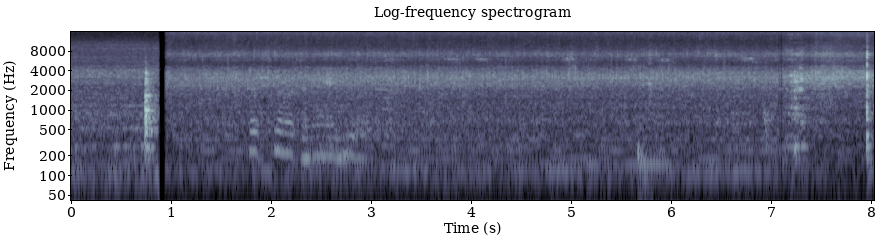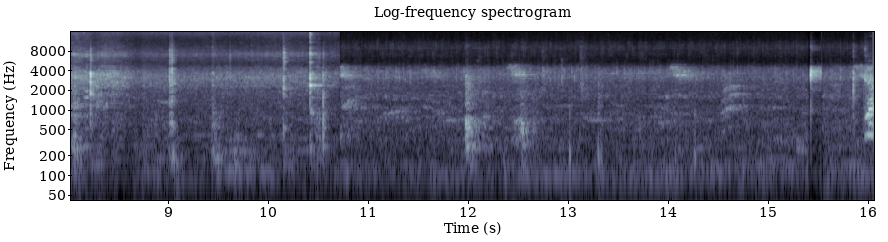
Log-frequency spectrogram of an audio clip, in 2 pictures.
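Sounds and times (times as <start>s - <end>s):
food sizzling in a pot: 0.0s - 16.0s
metal ladle clinking against pot: 10.2s - 10.7s.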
